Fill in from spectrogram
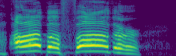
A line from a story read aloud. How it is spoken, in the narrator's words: cried out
